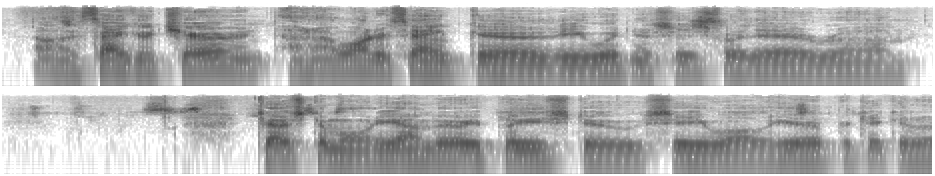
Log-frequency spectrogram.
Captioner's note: speaking French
